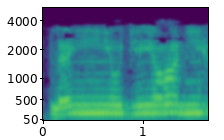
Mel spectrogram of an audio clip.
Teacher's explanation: النون بعدها الياء، الياء من حروف الإدغام، عاوزين غنة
